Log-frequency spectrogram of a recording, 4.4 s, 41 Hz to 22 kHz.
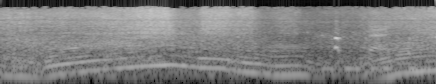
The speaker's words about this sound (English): A 10-year-old doing burnouts.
